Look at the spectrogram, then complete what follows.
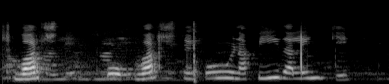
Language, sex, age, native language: Icelandic, male, 10, Icelandic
